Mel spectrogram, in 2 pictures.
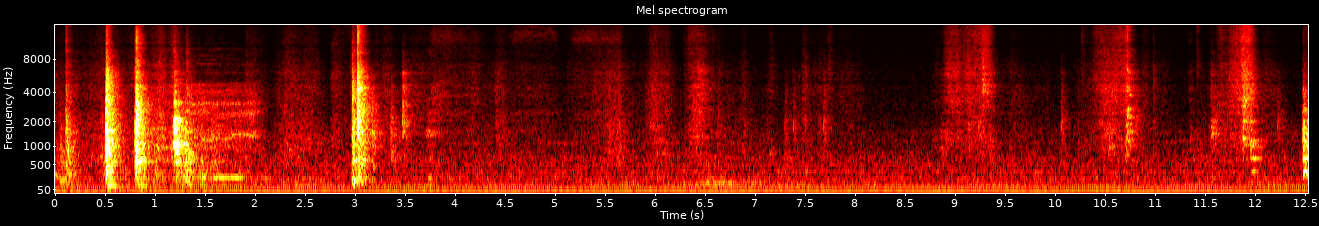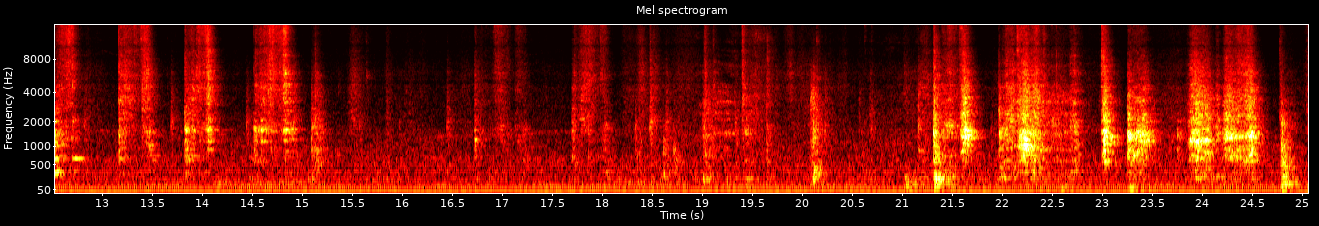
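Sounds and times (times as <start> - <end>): faint steady hum: 0.0 - 13.8.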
